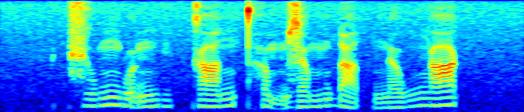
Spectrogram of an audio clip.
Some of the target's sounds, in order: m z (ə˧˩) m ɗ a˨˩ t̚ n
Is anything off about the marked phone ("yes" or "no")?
yes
